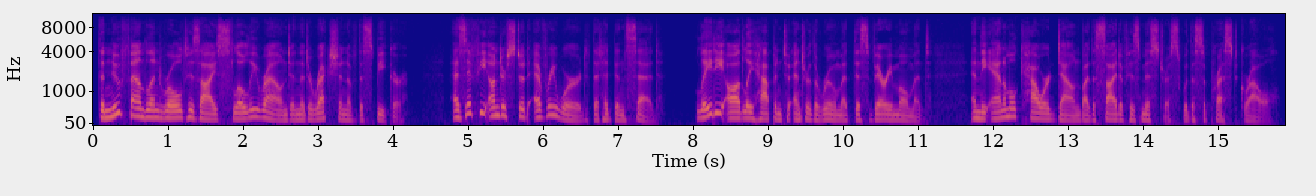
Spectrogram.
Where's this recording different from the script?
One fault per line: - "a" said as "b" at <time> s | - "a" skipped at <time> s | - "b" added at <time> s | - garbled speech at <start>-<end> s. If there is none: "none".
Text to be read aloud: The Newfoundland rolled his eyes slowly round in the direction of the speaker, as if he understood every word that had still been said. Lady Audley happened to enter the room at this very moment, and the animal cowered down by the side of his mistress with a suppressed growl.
- "still" skipped at 6.9 s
